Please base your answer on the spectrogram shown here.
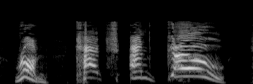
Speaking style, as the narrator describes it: he yelled

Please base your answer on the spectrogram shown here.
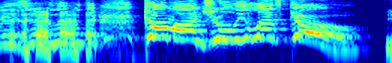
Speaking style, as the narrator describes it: You yell, racing into the lift

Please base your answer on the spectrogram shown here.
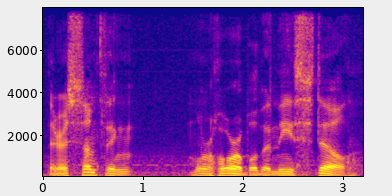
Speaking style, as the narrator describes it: he added, shaking his head gloomily

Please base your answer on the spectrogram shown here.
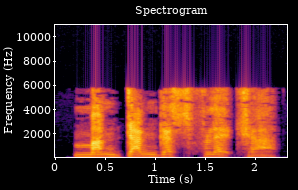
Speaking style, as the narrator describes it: croaked the elf

